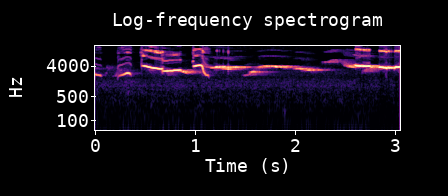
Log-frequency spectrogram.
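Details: Oriental magpie-robin, wild forest bird, singing a lure song: a short whistle, then a long sweet phrase of sliding whistles that dips quieter before a bright, loud final whistled run.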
